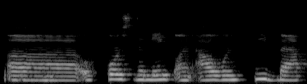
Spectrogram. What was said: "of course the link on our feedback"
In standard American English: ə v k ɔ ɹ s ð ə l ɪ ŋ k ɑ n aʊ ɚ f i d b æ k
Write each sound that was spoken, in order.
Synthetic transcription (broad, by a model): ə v k ɔ ɹ s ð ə l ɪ k ɑ n aʊ ɚ f i d b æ k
